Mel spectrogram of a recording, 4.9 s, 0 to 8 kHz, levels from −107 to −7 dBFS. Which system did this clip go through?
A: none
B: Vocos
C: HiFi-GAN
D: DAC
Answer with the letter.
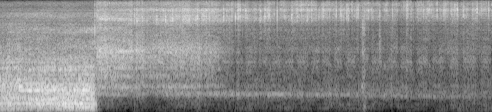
D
